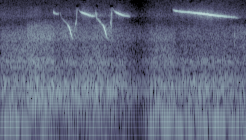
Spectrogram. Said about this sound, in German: Und das ist dann doch bemerkenswert, weil die Beutelmeise, unser Vogel der Woche, doch schon sehr selten hier in unserer Gegend ist. Und am ehesten hört man sie, denn sie hat ein ganz ungewöhnliches Stimmchen.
